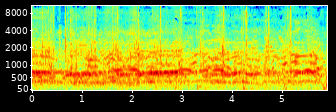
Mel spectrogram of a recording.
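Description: People in a crowd clap their hands in rhythm.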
